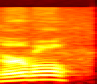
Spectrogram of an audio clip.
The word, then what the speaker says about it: GRBL: z1 laser in both laser gerbil sometimes pronounced gerbil laser grbl and light burner coming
